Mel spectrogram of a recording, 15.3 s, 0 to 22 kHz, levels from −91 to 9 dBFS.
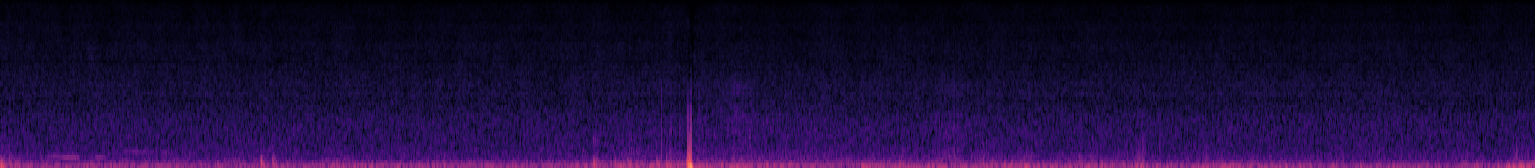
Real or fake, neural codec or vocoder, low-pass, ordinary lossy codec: fake; codec, 44.1 kHz, 7.8 kbps, Pupu-Codec; none; none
